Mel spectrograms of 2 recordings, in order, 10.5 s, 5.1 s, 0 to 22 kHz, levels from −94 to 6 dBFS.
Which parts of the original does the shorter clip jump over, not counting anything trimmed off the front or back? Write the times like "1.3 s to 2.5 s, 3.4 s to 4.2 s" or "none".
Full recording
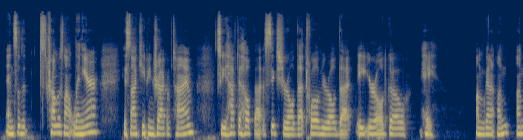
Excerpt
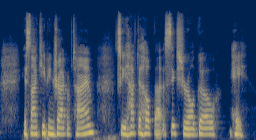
5.9 s to 7.7 s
